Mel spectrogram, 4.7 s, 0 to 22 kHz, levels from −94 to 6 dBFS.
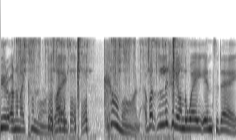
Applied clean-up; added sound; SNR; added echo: none; Keys jangling; 5 dB; none.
